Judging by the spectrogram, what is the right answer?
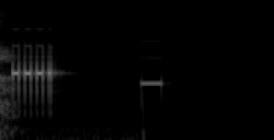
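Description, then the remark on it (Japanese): A phone rings with a call from the nursing director: a bright electronic trill of three rapid pulses, a short pause and a brief second chirp, clear with no voices. “もうやば、看護部長だ。電話出るね。”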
